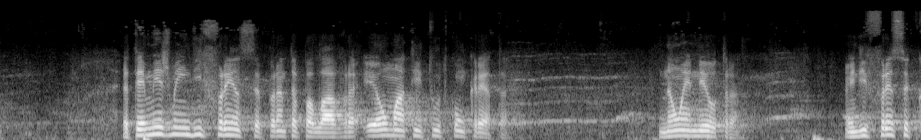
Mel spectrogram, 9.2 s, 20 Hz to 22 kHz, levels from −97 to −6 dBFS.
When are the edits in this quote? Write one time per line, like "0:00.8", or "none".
none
